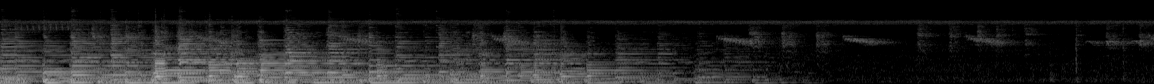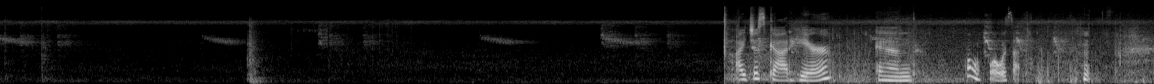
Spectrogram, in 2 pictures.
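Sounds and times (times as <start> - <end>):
music: 0.0 - 8.0
insects buzzing: 0.0 - 23.0
thump: 14.0 - 14.3.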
